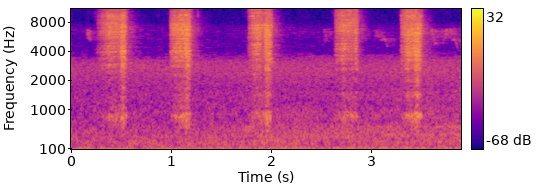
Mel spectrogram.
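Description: A handheld sprayer mists pesticide onto miana plants in five short, evenly spaced hissing bursts, each about a third of a second long, close and clear over a low background hum.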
